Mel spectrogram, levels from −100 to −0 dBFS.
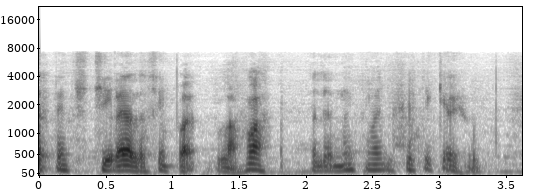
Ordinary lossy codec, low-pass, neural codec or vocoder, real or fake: AAC, 48 kbps; 7.2 kHz; codec, 44.1 kHz, 2.6 kbps, SNAC; fake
